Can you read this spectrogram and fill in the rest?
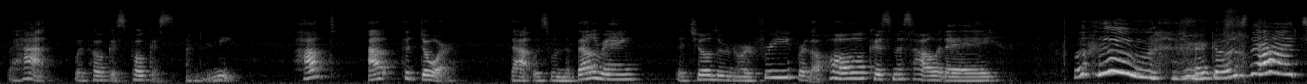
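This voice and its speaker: An older woman reading a picture book aloud to children, expressively, with little exclaimed asides. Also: medium pitch. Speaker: storytime reader for children.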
